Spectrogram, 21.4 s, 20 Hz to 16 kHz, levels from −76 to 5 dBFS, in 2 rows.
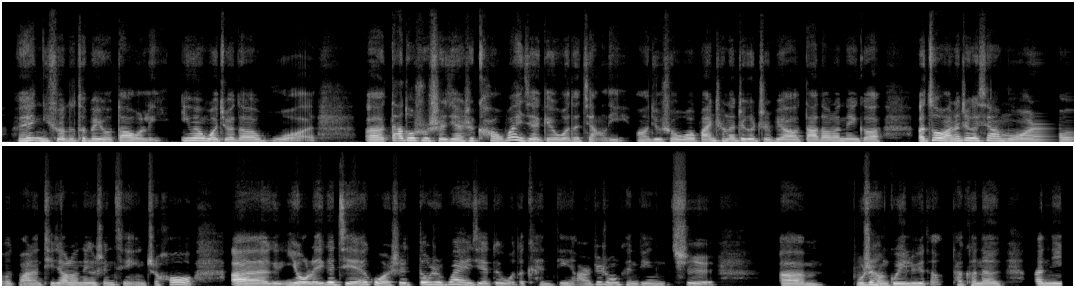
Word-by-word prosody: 诶， 230 +4 +4
你 230 -5 +1
说 205 +2 0
得 210 - -4
特 235 - -1
别 215 -1 0
有 185 -5 0
道 195 -1 +1
理。 245 +10 -10
因 245 +1 0
为 260 - +6
我 215 -5 +4
觉 190 -1 -1
得 205 0 +1
我， 200 0 -4 0.6
呃， 195 -1 +3
大 255 -1 +3
多 260 0 +6
数 250 -1 +1
时 225 -5 +1
间 200 +1 +1
是 230 +2 -1
靠 230 -1 -2
外 290 +6 +2
界 200 -4 0
给 180 0 -3
我 170 -1 -1
的 175 - -3
奖 170 - -7
励。 165 +8 -10
啊， 185 -1 -5
就 185 +2 0
说 195 +2 -2
我 175 -2 +1
完 170 +6 +1
成 225 -1 -3
了 210 - 0
这 215 +1 +2
个 215 0 +2
指 195 -4 -4
标、 185 +1 0
达 175 -2 +1
到 205 +3 0
了 205 0 -1
那 210 -1 -1
个 175 -2 -2 0.3
呃， 215 - +5
做 280 +2 +5
完 210 -5 +6
了 225 - +3
这 260 +2 +3
个 250 - +6
项 240 -1 0
目， 185 -5 -1
然 175 +1 -5
后 195 -2 -3
完 185 -4 -1
了 180 - -4
提 195 +1 -6
交 215 +2 +1
了 220 -1 0
那 215 0 -2
个 200 - -1
申 210 +1 -5
请 190 -6 -7
之 190 - -5
后， 235 +1 +2 0.3
呃， 185 -3 +6
有 185 0 +2
了 165 +1 +2
一 185 - +1
个 240 +2 +7
结 200 -1 +1
果 235 -9 +2
是 210 +5 -2
都 240 +4 +3
是 245 - +2
外 250 -1 0
界 190 -2 -3
对 200 +3 -5
我 180 -3 -3
的 175 - -8
肯 170 -3 -11
定。 195 -1 -7
而 170 +1 -6
这 255 - -3
种 225 -3 -2
肯 215 -7 -6
定 180 -1 -6
是， 210 +1 -3 0.6
嗯， 170 -1 +1 0.3
不 205 - -2
是 235 +3 +5
很 190 -6 +2
规 175 +1 +3
律 185 0 +1
的， 260 +6 -11
它 205 - -7
可 200 -1 -4
能， 175 0 -1 0.3
呃， 200 - +2
你 185 -1 +2
200 Hz, 285 characters per minute, -21 LUFS, 180-220 Hz, 0.6 s, 个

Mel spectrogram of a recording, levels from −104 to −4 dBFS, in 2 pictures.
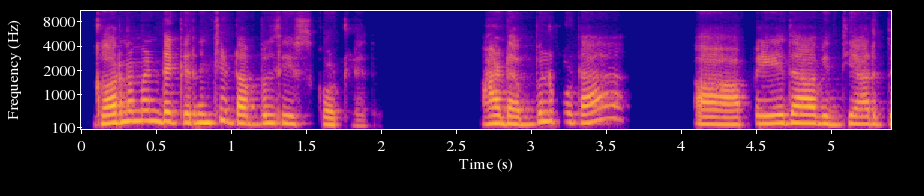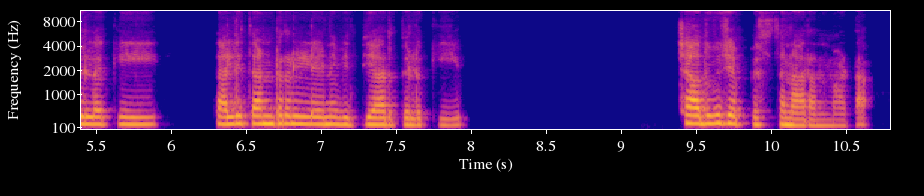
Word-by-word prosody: Government 275 +4 +5
దగ్గర 245 -1 0
నుంచి 235 +6 +2
డబ్బులు 225 +1 +1
తీసుకోవట్లేదు. 185 -7 -6 0.8
ఆ - - +5
డబ్బులు 200 +8 0
కూడా 240 0 +1 0.7
ఆహ్, 190 -1 +3
పేద 225 +2 +1 0.2
విద్యార్థులకి, 195 -1 -2 0.5
తల్లిదండ్రులు 210 +1 +1
లేని 195 0 -1
విద్యార్థులకి 180 -2 -4 1.6
చదువు 215 0 +4
జెప్పిస్తున్నారనమాట. 175 -5 -5
200 Hz, 90 wpm, -24 LUFS, 185-220 Hz, 1.6 s, Government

